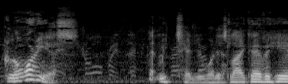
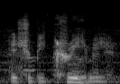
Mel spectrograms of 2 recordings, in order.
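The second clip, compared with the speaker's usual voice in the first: slow, soft, indulgent voiceover; luxury food ad voice; 8 semitones lower, 10 dB quieter, slower than usual. Acted. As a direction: purr it like a posh supermarket advert. Food ad parody.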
